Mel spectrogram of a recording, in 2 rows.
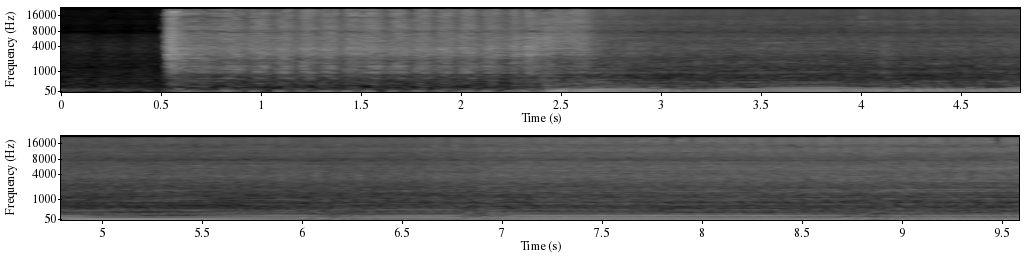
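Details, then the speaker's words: Toyota 1JZ engine in a Mark 2, first start after a compression test with plugs, coil packs and fuel pump fuse refitted: starter churns briefly, catches with a couple of hiccups, then settles to a steady low idle; rough start with brief stumble. "little hiccups but um they got there count itself but yeah the thing that the numbers are lower it's a very healthy sounding engine it revs nice and makes plenty of power"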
